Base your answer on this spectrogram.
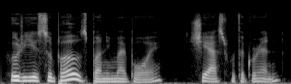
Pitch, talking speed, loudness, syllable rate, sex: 150 Hz, 245 wpm, -19 LUFS, 6.2 syllables/s, female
